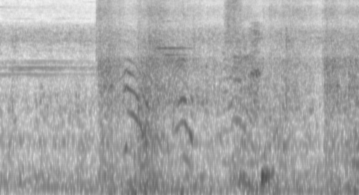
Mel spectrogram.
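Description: A crackling magical blast bursts with whooshing noise.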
